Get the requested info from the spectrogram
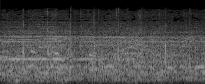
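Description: Several voices shouting and calling out over the foot stomps of a step routine.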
